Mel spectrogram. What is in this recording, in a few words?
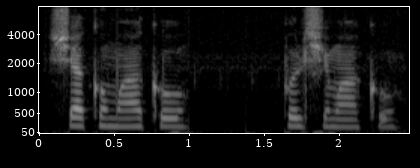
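greeting how are you, arabic, Iraqi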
